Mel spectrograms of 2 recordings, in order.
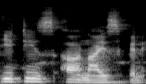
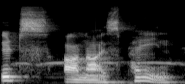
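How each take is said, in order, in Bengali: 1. এটা দুটি আলাদা শব্দ হিসেবে বলা হয়। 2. এটা জোড়া লেগে একটি সংকুচিত শব্দ হিসেবে বলা হয়। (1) "এটা না বলে" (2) "ইট ইজ এটাকে আপনি কানেক্ট করলেন করে বললেন ইটস"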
